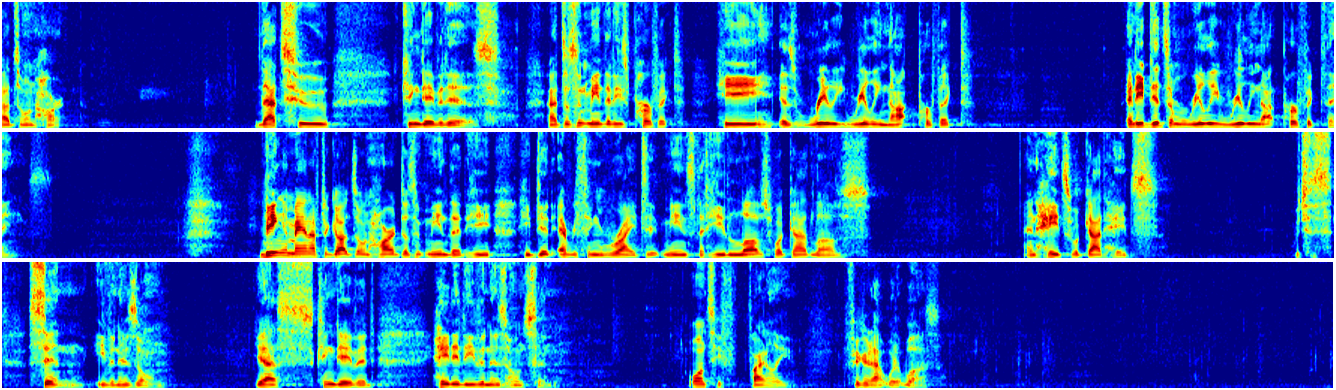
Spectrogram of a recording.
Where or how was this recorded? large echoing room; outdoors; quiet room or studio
large echoing room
